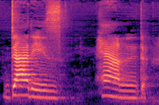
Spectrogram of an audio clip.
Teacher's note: mình sẽ đọc thêm cái sở hữu cách là z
